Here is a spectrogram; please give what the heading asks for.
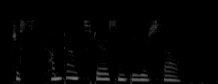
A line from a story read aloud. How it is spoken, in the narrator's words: whispered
